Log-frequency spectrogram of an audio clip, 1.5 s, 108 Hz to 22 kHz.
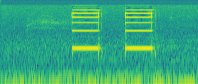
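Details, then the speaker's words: HP EliteBook 850 G3 that wouldn't boot (lights blinked off), powered on after reinstalling the suspected faulty memory DIMM: two short high beeps at startup. A loose DIMM or bad memory slot is suspected, not confirmed. "some beeps now that's not what it was doing originally but it might have had a weak battery when I first got it"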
